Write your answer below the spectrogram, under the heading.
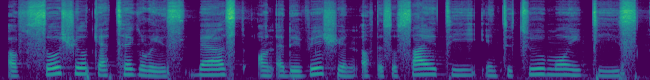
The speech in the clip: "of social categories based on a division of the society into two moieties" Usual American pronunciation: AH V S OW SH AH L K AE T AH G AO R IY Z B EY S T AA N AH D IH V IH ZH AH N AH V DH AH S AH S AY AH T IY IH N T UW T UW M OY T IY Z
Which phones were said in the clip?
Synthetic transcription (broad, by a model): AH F S OW SH AH L K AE T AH G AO R IY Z B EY S T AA N AH D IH V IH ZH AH N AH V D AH S AH S AY AH T IY IH N T UW T UW M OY T IY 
